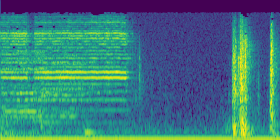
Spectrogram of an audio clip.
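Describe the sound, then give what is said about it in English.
At midnight, at a house on Sutton Place, a harsh, steady electric door buzzer drones for about two seconds and cuts off, followed by a brief pause and a couple of short clunks, like a door latch or lock releasing. “And you're at the house on Sutton Place, and you've got your finger on the buzzer.”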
